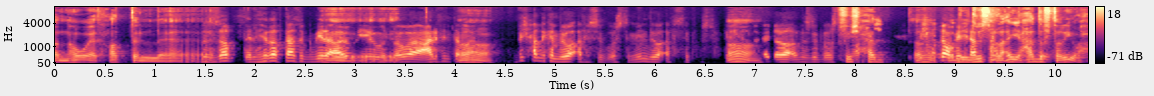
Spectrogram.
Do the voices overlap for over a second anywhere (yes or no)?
yes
